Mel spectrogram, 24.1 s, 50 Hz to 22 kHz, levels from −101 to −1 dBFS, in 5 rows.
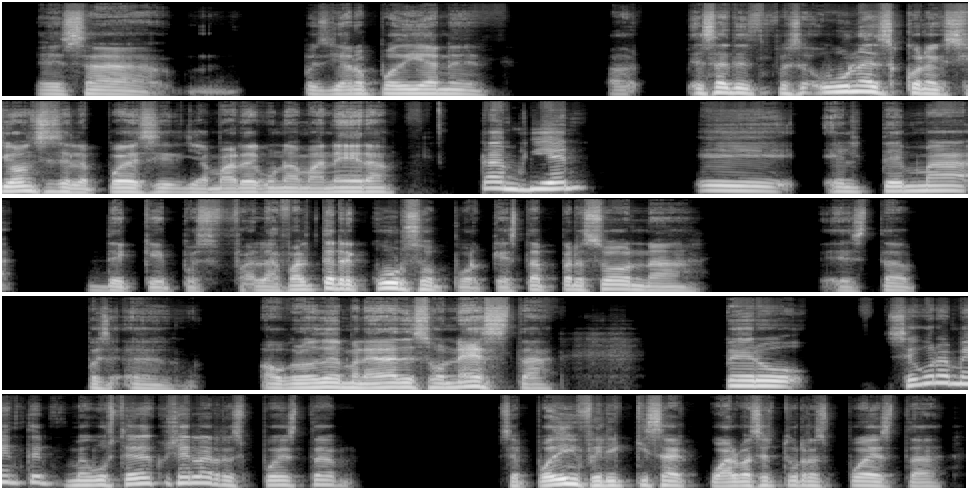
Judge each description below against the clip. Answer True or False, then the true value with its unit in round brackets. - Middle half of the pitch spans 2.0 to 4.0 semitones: False (4.6 semitones)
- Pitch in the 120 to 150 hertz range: True (135 Hz)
